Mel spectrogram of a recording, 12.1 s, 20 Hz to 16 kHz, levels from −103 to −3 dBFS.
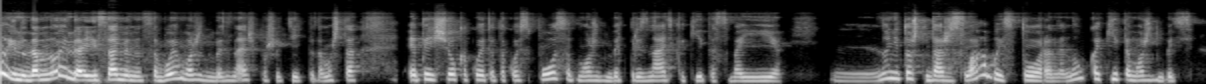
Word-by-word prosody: Ну 470 - +14
и - - +6
надо 205 -1 +9
мной, 270 - +3
да, 200 - +11
и 200 0 +6
сами 220 +2 +5
над 185 -2 -3
собой, 200 +5 +3
может 215 -6 -1
быть, 170 0 -6
знаешь, 205 +3 -7
пошутить. 175 -2 -9
Потому 175 +4 -8
что 195 0 -4 0.5
это 215 +2 +1
ещё 230 +1 +2
какой-то 210 -2 -4
такой 190 +1 -7
способ, 230 +2 -2
может 185 -1 -6
быть, 170 +1 -6
признать 180 +2 -6
какие-то 175 -2 -8
свои, 165 0 -4 0.6
м, 160 -1 -15
ну, 240 - -3
не 270 -1 +1
то, 265 0 +1
что 255 -6 -5
даже 185 -3 0
слабые 220 - 0
стороны, 165 -5 -3
ну, 230 - -5
какие-то, 240 -4 -2
может 195 0 -5
быть 170 +1 -9
195 Hz, 185 wpm, -22 LUFS, 175-220 Hz, 0.6 s, Ну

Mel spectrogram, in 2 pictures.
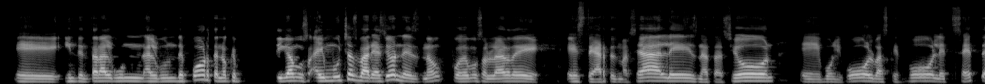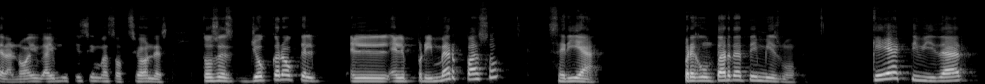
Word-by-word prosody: eh, 130 -3 0
intentar 145 0 0
algún 150 0 +1
algún 145 +1 -1
deporte, 210 +9 +1
¿no?, 150 -1 -1
que - - -4 0.4
digamos, 165 +1 +2
hay 160 - +4
muchas 180 +6 +1
variaciones, 155 - +3
¿no?, 150 +8 -4
podemos 145 0 -3
hablar 140 +1 +2
de, 140 -4 +1 0.2
este, 140 -3 -3
artes 125 +3 0
marciales, 155 +3 +3
natación, 160 +6 +2 0.2
eh, 125 -2 -6
voleibol, 140 +6 -2
basquetbol, 140 +4 -4
etcétera, 125 - -4
¿no?, 125 +2 -4
hay 145 +1 -4
hay 135 - 0
muchísimas 155 -2 -10
opciones. 130 -1 -4 0.3
Entonces, 165 -2 0
yo 180 +5 +1
creo 215 +1 +2
que 190 - 0
el 155 -2 -3 0.3
el 145 -1 +2
el 150 0 0
primer 205 - 0
paso 255 +8 0 0.4
sería 150 -1 0 0.8
preguntarte 175 +4 +4
a 195 - -2
ti 190 -2 0
mismo: 140 -11 -5 0.7
"¿Qué 230 +5 +6
actividad 185 - +1
150 Hz, 135 wpm, -23 LUFS, 140-170 Hz, 0.8 s, Qué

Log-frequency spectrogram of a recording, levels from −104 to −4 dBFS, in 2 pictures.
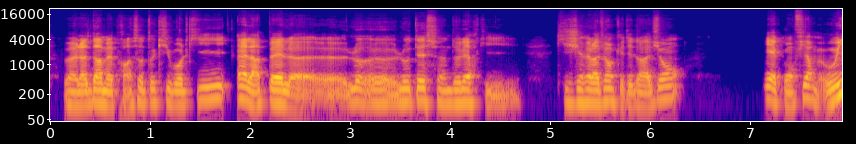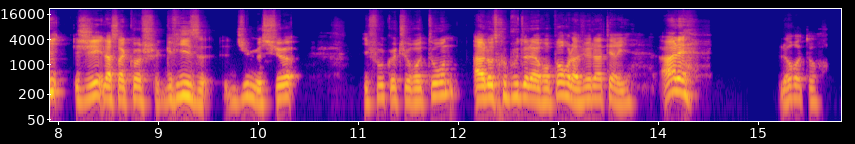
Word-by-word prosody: Ben, 115 -1 -2
la 115 0 +4
dame 125 -1 +4
elle 110 - -1
prend - - -7
son 130 - -6
talkie 130 +1 -7
walkie, 140 +7 -4
elle 155 -1 +5
appelle, 125 +1 +4
heu, - - -3
l'hô - - -2
heu, 65 -1 -3
l'hôtesse 135 0 -2
de 125 0 -5
l'air 130 0 +1
qui - - -13 0.3
qui 130 - -11
gérait 130 +1 -1
l'avion, 130 +2 +1
qui 135 - -10
était 110 - -6
dans 110 0 -5
l'avion 150 +9 -4 0.8
et - - 0
elle - - +1
confirme: 110 +10 -4
«Oui, 220 - +2
j'ai 160 +7 +4
la 155 - +7
sacoche 150 -3 -1
grise 150 +1 0
du 160 +6 -7
monsieur. 155 +5 +1 0.7
Il 130 - -8
faut 165 +4 -5
que 145 - -6
tu 145 0 -6
retournes 180 +10 -2 0.2
à 155 - +9
l'autre 170 +2 +2
bout 175 +1 -3
de 170 - +2
l'aéroport 145 +4 +2
où - - +5
l'avion, 150 -1 +3
il - - -3
a - - +2
atterri». 130 -5 -3 0.3
Allez! - - +7 0.9
Le 135 - -7
retour. 140 -4 -8
135 Hz, 195 wpm, -23 LUFS, 125-155 Hz, 0.9 s, à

